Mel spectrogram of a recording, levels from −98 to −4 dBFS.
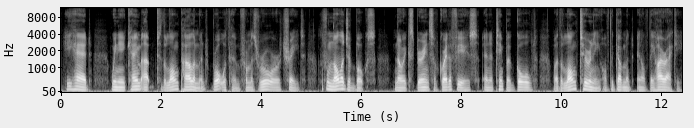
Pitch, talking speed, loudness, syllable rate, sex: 105 Hz, 200 wpm, -19 LUFS, 5.5 syllables/s, male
